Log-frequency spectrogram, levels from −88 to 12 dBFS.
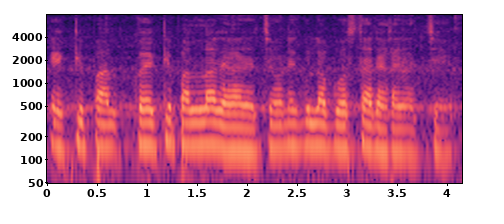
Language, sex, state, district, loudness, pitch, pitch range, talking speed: Bengali, male, Assam, Hailakandi, -14 LUFS, 145 Hz, 130-150 Hz, 145 wpm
